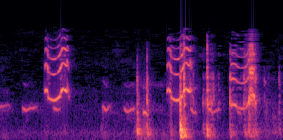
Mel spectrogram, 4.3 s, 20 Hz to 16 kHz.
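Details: Nest-box female tawny owl calls at dawn, 26 March 2014, as her mate brings a crumpled frog. Rich, quavering calls repeat between soft notes, with thumps and scuffling inside the box.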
